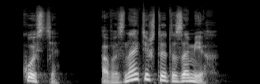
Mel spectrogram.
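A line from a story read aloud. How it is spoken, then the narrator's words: Quiet question. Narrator (Russian): тихо спросила Алла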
